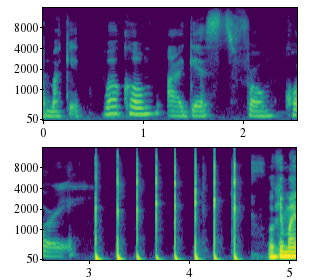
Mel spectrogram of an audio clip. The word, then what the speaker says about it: Qoray: We had to change the name from Ko to Cory actually so that the whole full name can be pronounced right, yes.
